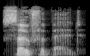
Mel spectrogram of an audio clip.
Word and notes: sofa bed: British English

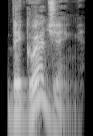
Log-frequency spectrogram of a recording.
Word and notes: begrudging: British English

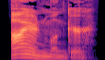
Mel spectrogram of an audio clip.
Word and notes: ironmonger: American English

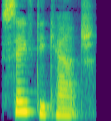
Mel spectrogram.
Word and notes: safety catch: American English

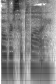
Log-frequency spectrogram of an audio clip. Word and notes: oversupply: American English

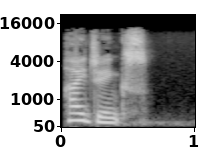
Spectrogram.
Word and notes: high jinks: American English

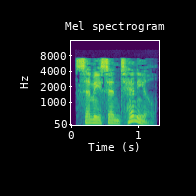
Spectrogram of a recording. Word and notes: semicentennial: British English

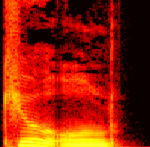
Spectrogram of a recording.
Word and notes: cure-all: British English

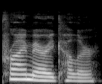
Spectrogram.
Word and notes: primary color: British English

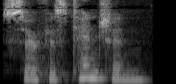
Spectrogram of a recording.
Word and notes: surface tension: American English

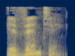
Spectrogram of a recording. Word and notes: eventing: British English

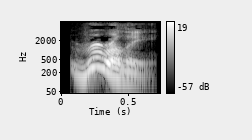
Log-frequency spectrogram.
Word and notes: rurally: British English

